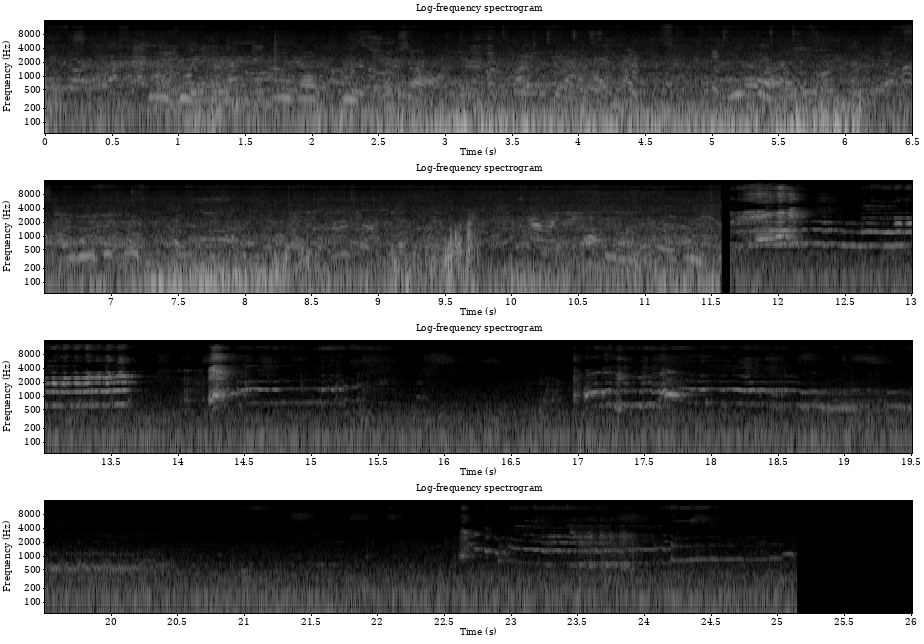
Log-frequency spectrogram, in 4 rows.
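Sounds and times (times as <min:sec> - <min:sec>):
dog yowling: 0:11.7 - 0:15.4, 0:17.0 - 0:20.2, 0:22.6 - 0:25.1.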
